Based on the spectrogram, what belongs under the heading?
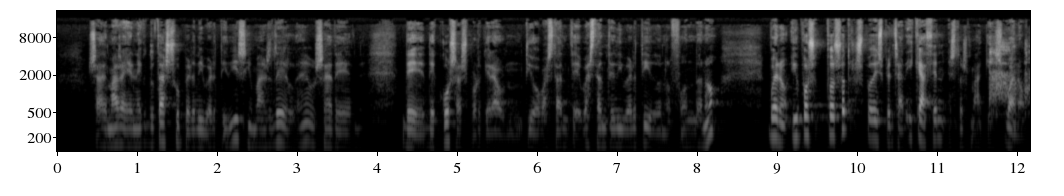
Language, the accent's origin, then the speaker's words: Spanish; L'Hospitalet de Llobregat, Catalonia, Spain; cuando yo empecé a investigar sobre el maquis anarquista, porque soy de Hospitalet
